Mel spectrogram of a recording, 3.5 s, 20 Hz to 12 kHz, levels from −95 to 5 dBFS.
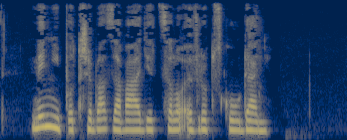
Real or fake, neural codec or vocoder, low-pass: real; none; 10.8 kHz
